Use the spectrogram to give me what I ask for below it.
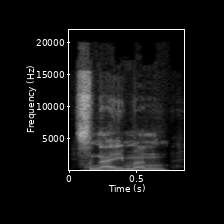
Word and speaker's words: Snyman: Hoy está con nosotros el señor y se pronuncia así, Sniman en la red social X.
